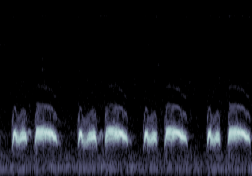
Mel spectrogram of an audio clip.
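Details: Wild spotted dove recorded as a lure for trapping birds: soft, mellow coos in paired phrases, a short note followed by a longer wavering coo, repeated four times within five seconds against a quiet background.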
